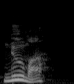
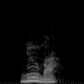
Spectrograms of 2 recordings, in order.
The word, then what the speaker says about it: pneuma: The Spirit here, when you're looking at that, the meaning of it and the way it would be pronounced, it comes out of the Greek, would be pneuma. Pneuma.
